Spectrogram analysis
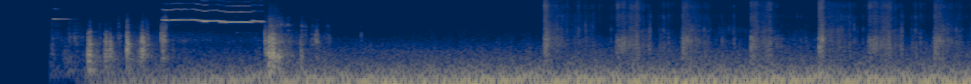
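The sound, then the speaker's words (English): A door clunks and creaks open onto a rooftop, followed by a steady low wind rumble outdoors and a series of sharp, regular footsteps crunching. “Just shut up and open the door before my legs fall out.”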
